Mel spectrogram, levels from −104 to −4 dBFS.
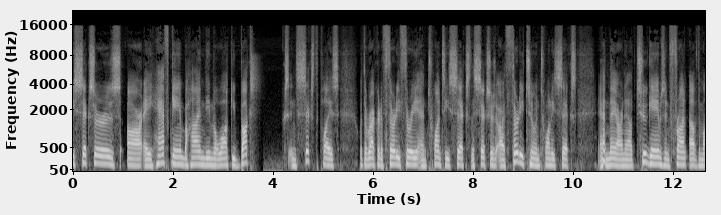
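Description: A long network dropout, likely the cause at 3.56 to 4.20 s, leaves the speech as a smeared, fading buzz for about 0.63 s, then resumes with that stretch missing.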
